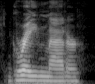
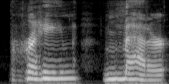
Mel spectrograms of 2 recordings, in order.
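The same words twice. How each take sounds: First: Said in the usual way. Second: "brain matter" slowly, word by word, louder; careful, drawn-out "brain matter"; deliberate correction. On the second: Real, not acted. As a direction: enunciate "brain" and "matter" separately, slow and emphatic. Deliberate correction after the stumble.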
